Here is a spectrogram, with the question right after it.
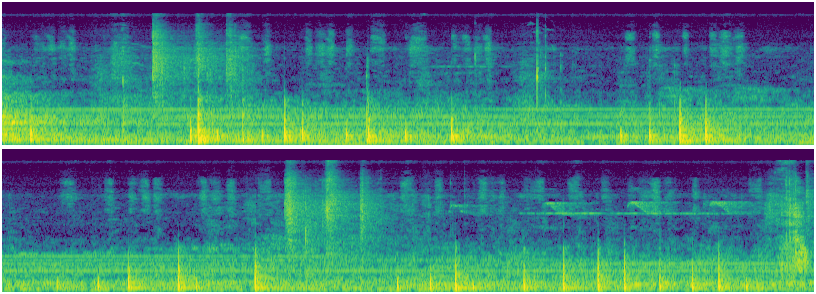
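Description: Pen or pencil scratching out numbers for a maths number-system question, steady close strokes and scribbles with taps at irregular intervals, faint and continuous over about sixteen seconds.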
